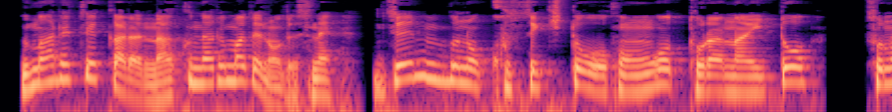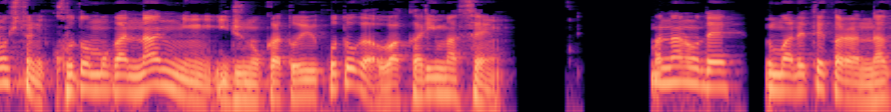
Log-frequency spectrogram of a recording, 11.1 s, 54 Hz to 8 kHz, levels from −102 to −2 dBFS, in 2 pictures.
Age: 40-59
